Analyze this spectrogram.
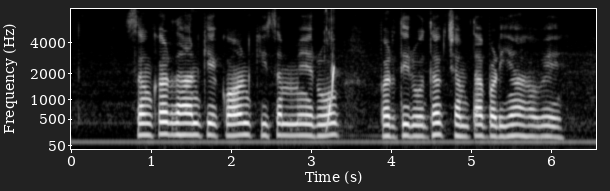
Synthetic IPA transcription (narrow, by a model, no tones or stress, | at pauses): sə̃ŋkəɾd̪ʱaːnkekɔːnkɪsəmːẽɾoːɡ | pəɾt̪ɪɾoːd̪ʱəkt͡ʃʰəmt̪abəɽ̤ijãɦoʋeː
